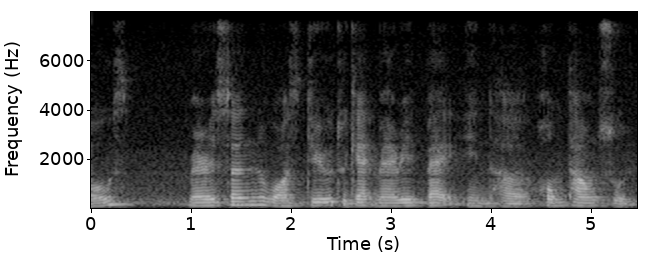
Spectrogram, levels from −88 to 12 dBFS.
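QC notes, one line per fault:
No faults were heard in the speech clip. There is nothing to log against any time.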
